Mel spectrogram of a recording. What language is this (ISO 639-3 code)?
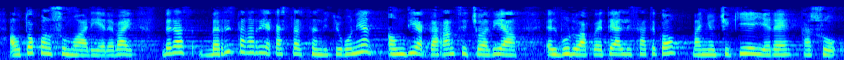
eus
